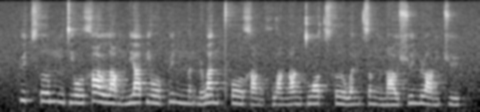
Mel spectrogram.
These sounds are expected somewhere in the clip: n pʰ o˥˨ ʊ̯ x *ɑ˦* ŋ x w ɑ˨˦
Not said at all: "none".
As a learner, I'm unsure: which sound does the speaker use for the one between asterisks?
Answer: ɑ̰˨˩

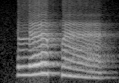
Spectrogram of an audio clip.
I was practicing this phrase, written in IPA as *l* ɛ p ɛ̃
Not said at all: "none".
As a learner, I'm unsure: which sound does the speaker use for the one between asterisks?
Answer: l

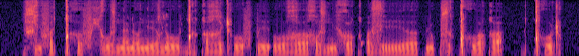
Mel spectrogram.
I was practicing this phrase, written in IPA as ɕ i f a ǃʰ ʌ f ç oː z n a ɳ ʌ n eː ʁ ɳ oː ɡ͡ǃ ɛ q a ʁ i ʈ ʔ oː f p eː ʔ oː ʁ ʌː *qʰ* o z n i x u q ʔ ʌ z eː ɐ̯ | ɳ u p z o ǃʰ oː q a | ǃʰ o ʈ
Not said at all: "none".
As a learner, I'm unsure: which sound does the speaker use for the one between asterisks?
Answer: χ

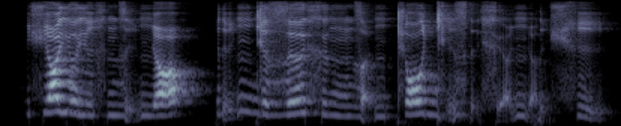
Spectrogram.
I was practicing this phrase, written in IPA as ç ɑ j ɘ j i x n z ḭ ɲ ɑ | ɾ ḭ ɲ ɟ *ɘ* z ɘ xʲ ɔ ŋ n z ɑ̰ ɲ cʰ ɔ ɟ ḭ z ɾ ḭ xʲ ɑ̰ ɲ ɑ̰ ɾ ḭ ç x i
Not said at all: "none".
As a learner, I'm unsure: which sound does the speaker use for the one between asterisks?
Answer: ɘ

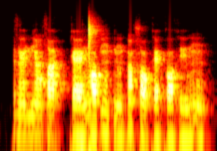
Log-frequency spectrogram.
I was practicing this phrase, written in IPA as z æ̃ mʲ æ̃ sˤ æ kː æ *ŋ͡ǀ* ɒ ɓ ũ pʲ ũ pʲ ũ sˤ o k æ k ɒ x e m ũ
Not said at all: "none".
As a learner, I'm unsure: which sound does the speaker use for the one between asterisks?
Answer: ŋ͡ǀ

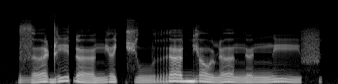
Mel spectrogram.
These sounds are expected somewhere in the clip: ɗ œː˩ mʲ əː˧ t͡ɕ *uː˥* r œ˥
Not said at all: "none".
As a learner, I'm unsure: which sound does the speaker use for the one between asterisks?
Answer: uː˩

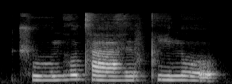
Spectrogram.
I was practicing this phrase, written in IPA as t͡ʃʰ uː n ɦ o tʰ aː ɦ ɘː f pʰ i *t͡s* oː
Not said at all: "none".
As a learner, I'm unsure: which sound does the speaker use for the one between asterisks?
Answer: n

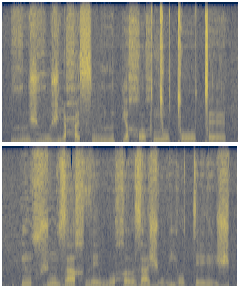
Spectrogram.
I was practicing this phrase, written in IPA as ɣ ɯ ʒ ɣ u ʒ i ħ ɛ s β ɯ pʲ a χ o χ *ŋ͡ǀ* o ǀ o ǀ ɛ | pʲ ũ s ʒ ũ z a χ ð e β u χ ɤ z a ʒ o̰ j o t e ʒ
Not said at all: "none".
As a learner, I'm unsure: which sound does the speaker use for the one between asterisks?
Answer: ŋ͡ǀ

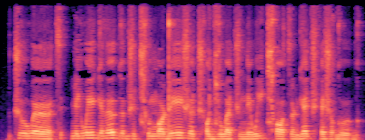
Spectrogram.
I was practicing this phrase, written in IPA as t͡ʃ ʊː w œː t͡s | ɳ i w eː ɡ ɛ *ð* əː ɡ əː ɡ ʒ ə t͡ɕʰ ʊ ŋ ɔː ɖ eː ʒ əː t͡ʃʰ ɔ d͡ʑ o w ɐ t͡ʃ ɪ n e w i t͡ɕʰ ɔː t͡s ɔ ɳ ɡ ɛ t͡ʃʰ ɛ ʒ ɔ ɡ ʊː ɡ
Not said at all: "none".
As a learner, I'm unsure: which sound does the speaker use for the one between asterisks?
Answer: ð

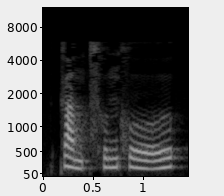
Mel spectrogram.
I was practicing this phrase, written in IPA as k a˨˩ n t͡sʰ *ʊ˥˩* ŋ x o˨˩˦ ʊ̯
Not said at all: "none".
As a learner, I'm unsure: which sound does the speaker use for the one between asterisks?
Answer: ʊ˧˥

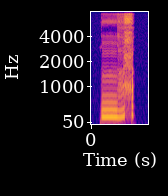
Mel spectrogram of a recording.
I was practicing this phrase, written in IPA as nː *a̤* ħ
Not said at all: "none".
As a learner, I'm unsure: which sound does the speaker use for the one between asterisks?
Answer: a̤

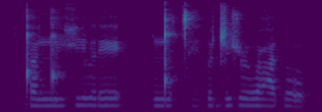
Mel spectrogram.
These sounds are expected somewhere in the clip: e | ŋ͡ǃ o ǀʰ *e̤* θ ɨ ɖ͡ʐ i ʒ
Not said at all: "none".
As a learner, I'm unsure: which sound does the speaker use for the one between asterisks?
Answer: e̤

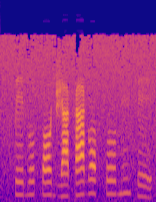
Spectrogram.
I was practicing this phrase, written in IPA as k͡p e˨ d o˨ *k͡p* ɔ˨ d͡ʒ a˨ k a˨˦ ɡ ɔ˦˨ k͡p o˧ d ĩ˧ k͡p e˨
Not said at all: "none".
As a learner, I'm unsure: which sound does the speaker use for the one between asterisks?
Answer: k͡p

